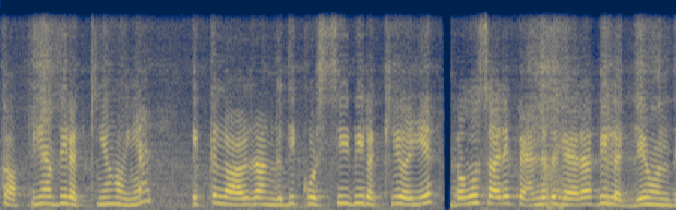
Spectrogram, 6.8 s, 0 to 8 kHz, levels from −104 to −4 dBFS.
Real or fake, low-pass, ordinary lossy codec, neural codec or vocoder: fake; 7.2 kHz; none; codec, 32 kHz, 1.9 kbps, SNAC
